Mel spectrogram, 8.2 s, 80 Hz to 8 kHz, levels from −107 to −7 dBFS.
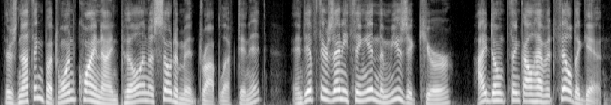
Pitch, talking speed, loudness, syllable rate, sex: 180 Hz, 220 wpm, -18 LUFS, 5.7 syllables/s, male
